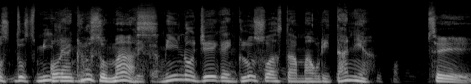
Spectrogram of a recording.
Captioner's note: Arabic spoken audio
